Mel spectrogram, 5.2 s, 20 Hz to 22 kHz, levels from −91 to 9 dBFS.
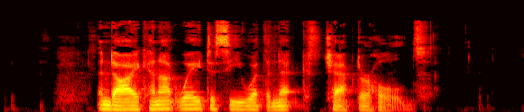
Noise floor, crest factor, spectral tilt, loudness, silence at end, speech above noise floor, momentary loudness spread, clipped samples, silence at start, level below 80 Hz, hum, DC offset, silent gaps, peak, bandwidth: -75 dBFS; 22 dB; -4.5 dB/octave; -23 LUFS; 1 s; 53 dB; 18 LU; under 0.1%; 1 s; -46 dBFS; none; under 0.1%; none; -4 dBFS; 11.5 kHz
